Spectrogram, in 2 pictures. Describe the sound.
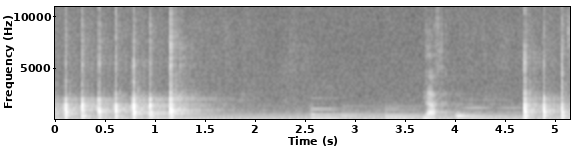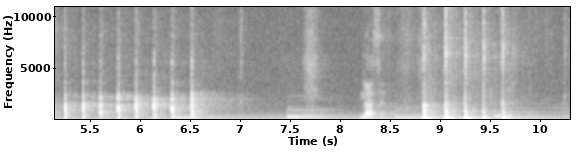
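Rapid bursts of knocking, acted out as knocking on the door of his mother's house, several sharp raps each, repeat in three clusters with pauses between; a voice speaks briefly between the bursts over a faint tonal hum.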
